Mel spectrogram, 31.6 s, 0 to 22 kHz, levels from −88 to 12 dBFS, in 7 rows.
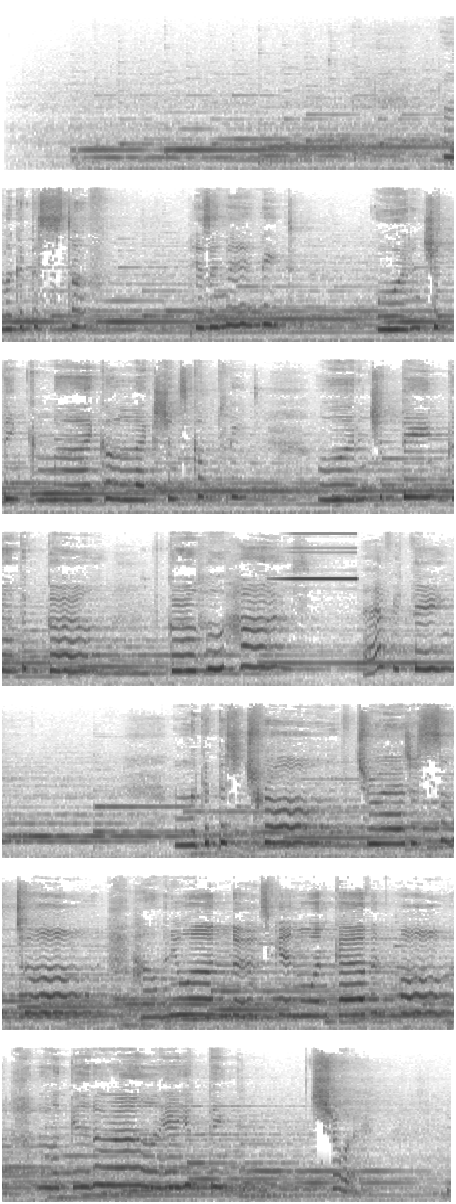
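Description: From 16.20 to 17.13 s there's loudspeaker feedback squeal: the mic catches its own speaker, and a 4.9 kHz tone swells within a fraction of a second to sit about 5 dB above the sound.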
